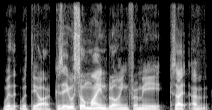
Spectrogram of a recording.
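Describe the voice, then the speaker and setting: A man from Estonia, an actor chatting as a podcast guest in a relaxed, rambling and playful way. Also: low-pitched, brisk, no echo, clean studio sound. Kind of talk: casual interview chat.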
